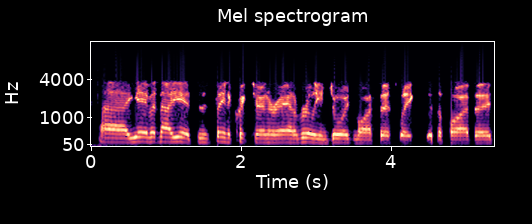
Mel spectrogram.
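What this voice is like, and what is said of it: Hoarse, strained voice. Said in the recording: “still battling the end of a bit of a quite a long sickness run ... You can tell by my voice, it's still lingering. I lost my voice”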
